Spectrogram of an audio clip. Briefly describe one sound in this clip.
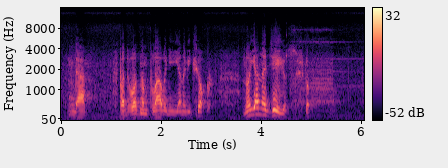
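A middle-aged man speaks tensely nearby.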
